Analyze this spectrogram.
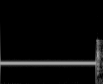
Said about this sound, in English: I didn't beep that. It was already bleeped.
